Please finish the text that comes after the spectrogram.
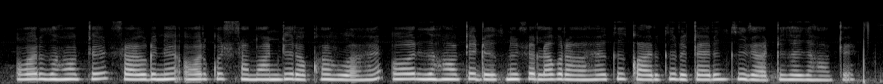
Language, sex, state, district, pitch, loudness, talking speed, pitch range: Hindi, female, Bihar, Saran, 235 Hz, -16 LUFS, 195 wpm, 225-240 Hz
